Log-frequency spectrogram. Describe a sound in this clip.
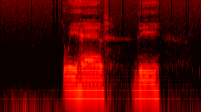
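A plastic card holder clicks and rubs between fingers.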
